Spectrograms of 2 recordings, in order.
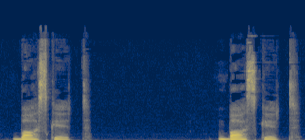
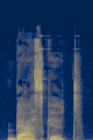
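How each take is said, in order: First: BASKET with a British long "ah" in the first syllable; British pronunciation. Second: BASKET with an American short "a" as in "cat"; American pronunciation. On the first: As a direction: say "basket" slowly, British-style, as BAHS-kit. 非美式读法，与随后美式发音对照. (英式发音，basket 的 a 读长音“啊”) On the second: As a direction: say "basket" the American way, BASS-kit. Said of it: "美式发音". (美式发音，basket 的 a 读作 cat 中的 a) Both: Shown as a demonstration.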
